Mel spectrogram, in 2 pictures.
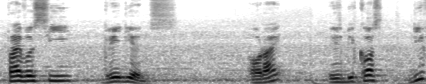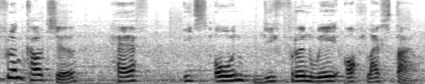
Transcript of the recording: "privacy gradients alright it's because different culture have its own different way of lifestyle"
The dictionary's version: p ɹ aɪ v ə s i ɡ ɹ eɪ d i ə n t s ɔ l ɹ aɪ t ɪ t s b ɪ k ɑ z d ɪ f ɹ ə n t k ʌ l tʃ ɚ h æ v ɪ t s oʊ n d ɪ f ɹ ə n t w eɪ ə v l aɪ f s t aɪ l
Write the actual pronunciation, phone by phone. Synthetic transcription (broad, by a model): p ɹ aɪ v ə s i ɡ ɹ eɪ d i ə n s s ɔ l ɹ aɪ t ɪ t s b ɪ k ɑ s d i f ɹ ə n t k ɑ l tʃ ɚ h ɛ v ɪ t s oʊ n d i f ɹ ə n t w eɪ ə f l aɪ f s t aɪ l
